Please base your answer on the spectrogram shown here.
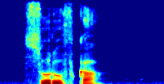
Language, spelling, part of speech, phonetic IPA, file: Polish, surówka, noun, [suˈrufka], Pl-surówka.ogg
